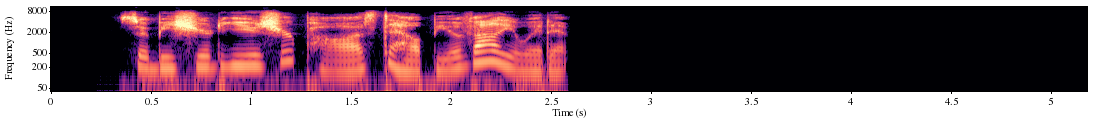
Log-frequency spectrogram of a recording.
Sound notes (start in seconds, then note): 3.2 silence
